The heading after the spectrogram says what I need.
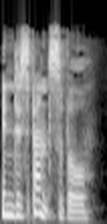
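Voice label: "indispensable", British English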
